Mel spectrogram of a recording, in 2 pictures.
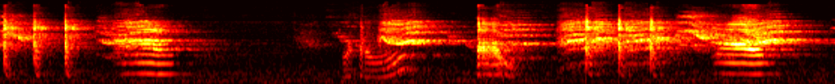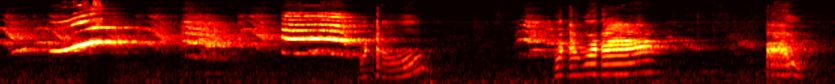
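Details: Talking Rose-ringed parakeet squawking and chirping loudly: harsh buzzy bursts, rising whistled notes and wavering squeaks run together for several seconds in a quiet room.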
